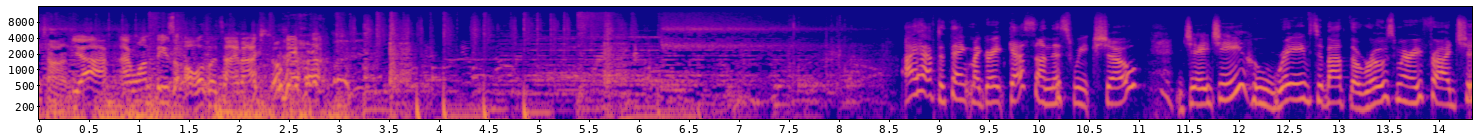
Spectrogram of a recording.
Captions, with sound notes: Yeah. I want these all the time actually. [ Both laugh ] I have to thank my great guests on this week's show. JG, who raves about the rosemary fried chicken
